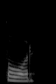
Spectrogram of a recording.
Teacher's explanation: speak English with an Indian accent here because the number four we obviously don't use the r but I have to say it for Indians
